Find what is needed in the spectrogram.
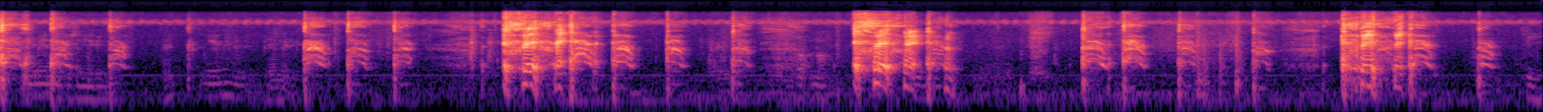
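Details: Man with a cough attributed to supernatural disturbance, filmed during nerve-pressure (totok saraf) therapy: about three loud, rough coughing bursts interrupting talk and room noises.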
